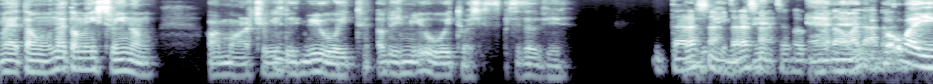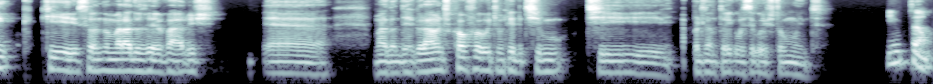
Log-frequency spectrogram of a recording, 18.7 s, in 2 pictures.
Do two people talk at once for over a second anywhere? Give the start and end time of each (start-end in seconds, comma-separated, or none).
6.8-9.0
